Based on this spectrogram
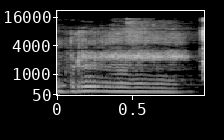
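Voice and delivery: long rolled "brrr"; imitated underwater rumble. Showing listener the noise in the other ear, imitated rumble. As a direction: trill out a sustained muffled-ear noise. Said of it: "como si estuviera debajo del agua".

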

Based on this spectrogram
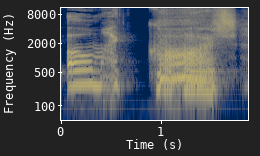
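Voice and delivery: loud, drawn-out exasperated groan of words; frustrated outburst. Retold or imitated. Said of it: "so frustrated".

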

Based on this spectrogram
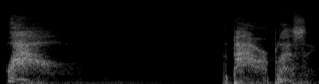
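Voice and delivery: the power of blessing breathed in awe; hushed awe. Real, not acted. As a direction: drop to a reverent whisper. Hushed awe after climax.

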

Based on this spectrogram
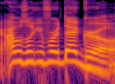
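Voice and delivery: high-pitched mock female voice; exasperated girlfriend. Jess answering her boyfriend Peter, high mock voice. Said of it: "And she's like".

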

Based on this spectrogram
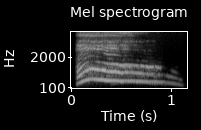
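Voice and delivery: loud high "Oh!"; startled exclamation; surprised gasp. Real, not acted. After gasp at sound.

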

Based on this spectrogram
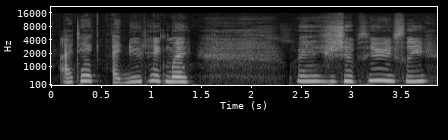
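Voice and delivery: talking through a yawn; words stretched by a yawn. Real, not acted. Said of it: "sorry for the yawning".

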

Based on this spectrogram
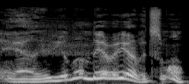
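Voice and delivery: playing a Russian, breaking into laughter; put-on Russian accent. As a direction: brush it off in a mock Russian accent. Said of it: "with a Russian accent".

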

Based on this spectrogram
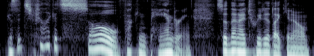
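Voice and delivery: ordinary talk

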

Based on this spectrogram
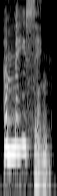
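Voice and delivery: high exclamation of wonder; amazed. A narrator's reading. Ginty marvels at the flowers.

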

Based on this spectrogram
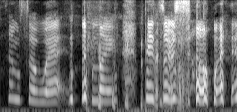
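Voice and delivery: giggling through the words; laughing. Acted. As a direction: laugh it out, silly.

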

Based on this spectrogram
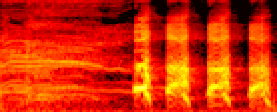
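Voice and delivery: real high-pitched cackle; high laugh. Real, not acted. Comedian cracking up at his own bit, high laugh. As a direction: burst into a long, very high laugh.

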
